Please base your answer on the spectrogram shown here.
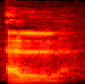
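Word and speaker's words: л: Alors le L russe est un peu plus dur que notre L français. On dira plutôt L. L. L, avec la langue qui reste collée donc sur les dents. Derrière les dents, quand on prononce ça, le L, ou sur le palais en fait, hein.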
